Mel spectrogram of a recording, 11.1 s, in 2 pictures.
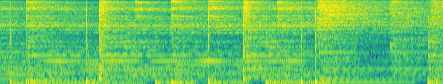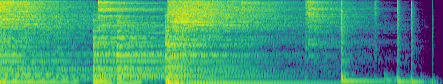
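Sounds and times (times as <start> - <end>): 
americana music: 0.0 - 8.6.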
